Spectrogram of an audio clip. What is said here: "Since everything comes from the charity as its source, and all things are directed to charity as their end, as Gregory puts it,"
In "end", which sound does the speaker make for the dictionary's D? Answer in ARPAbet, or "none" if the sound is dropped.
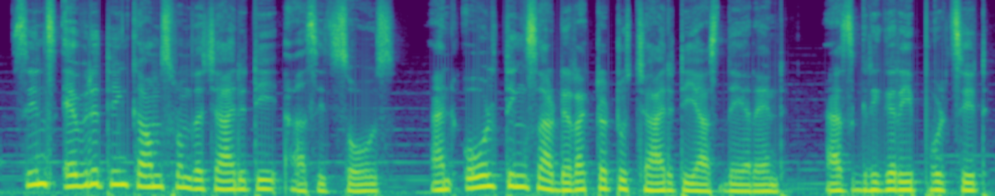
D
